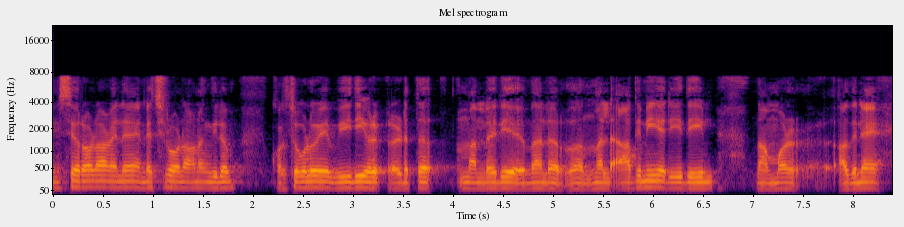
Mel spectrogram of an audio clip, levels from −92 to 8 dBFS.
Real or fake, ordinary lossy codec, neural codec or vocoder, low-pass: fake; none; codec, 24 kHz, 0.9 kbps, WavTokenizer, medium speech release version 2; 7.2 kHz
